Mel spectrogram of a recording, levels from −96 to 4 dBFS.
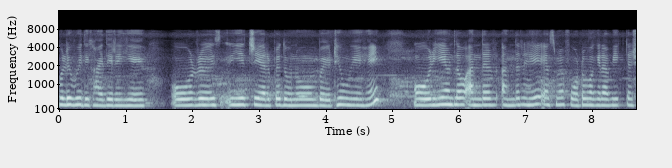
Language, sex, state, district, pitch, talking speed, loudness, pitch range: Hindi, female, Bihar, Jamui, 235 Hz, 185 wpm, -15 LUFS, 225-245 Hz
